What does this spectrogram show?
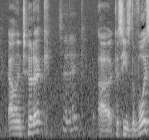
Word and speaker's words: Tudyk: Tudyk. Alan Tudyk.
